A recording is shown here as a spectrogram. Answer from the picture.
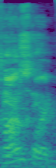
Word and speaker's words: Concord: Concord does. Concord. No, down here is Concord. That's what I call it. But I call it Concord because that's what it's spelled.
